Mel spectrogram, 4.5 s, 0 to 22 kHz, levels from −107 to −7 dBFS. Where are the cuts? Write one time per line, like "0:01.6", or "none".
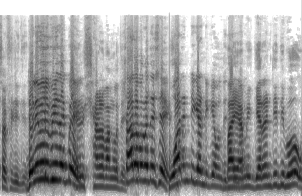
0:02.5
